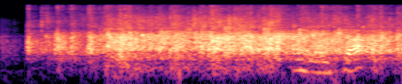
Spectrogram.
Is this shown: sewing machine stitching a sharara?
no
